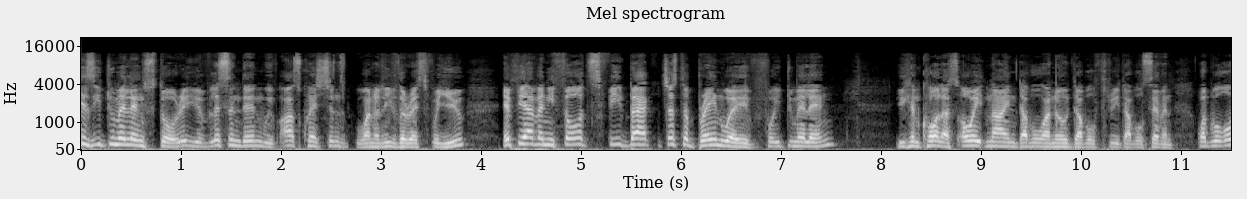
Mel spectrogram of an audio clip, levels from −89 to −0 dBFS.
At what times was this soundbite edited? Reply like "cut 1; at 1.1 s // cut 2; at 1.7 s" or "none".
cut 1; at 2.7 s // cut 2; at 5.7 s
